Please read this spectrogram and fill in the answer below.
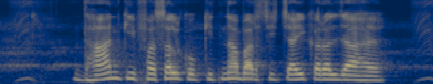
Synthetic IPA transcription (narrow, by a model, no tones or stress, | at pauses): d̪ʱaːnkipʰəsəlkokɪt̪nabaːɾsɪːt͡ʃaːikəɾəld͡ʒaːɦɛː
